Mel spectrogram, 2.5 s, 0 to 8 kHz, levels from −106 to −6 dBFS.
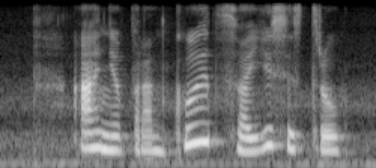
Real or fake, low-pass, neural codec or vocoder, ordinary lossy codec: real; 7.2 kHz; none; none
